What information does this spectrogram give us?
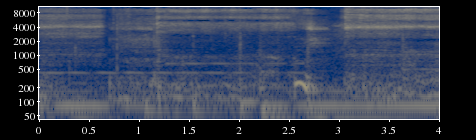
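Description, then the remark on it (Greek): Deep, rasping snores of a witch sleeping in a bed made of pirate-ship wood in a pink bedroom, in slow repeated breaths, a gravelly low drone over a steady background hum, with one louder snort-like burst midway. “Εκεί είδαν τη μάγισσα να κοιμάται, ροχαλίζοντας σε ένα κρεβάτι καμωμένο από ξύλο πειρατικού καραβιού.”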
